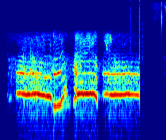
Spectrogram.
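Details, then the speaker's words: Vocal imitation of stridor in a nursing-student respiratory physical examination lesson on added breath sounds: a few harsh, high-pitched, musical breath-like sounds, as from a narrowed upper airway. "selain itu kita juga mendengarkan apa ada bunyi suara nafas tambahan yaitu nyinyir onci wishing huh tridol"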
